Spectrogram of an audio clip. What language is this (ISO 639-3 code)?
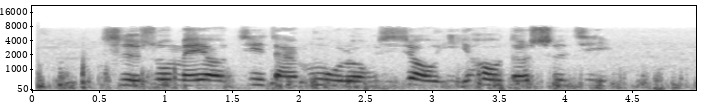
zho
